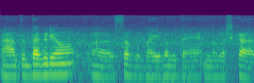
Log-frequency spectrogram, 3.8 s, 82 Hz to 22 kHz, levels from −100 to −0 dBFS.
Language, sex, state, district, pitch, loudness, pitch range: Garhwali, male, Uttarakhand, Tehri Garhwal, 135 Hz, -23 LUFS, 125-145 Hz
